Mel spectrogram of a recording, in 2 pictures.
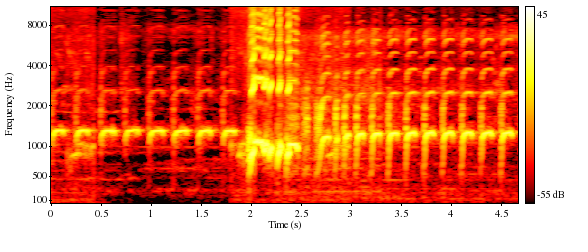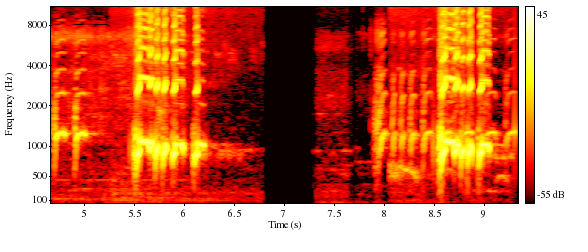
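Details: Wild local zebra dove singing to draw others into calling: a run of short even coos, then loud stuttering bursts followed by fast trains of clipped coos, several doves overlapping, with silence near the end.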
